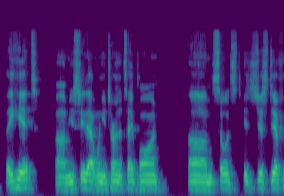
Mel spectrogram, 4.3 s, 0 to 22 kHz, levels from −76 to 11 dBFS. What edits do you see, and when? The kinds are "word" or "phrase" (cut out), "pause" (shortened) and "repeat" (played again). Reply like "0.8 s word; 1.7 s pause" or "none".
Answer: none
